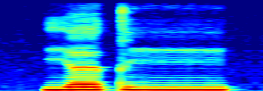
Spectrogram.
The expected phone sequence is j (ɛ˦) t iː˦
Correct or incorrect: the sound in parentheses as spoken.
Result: correct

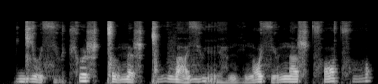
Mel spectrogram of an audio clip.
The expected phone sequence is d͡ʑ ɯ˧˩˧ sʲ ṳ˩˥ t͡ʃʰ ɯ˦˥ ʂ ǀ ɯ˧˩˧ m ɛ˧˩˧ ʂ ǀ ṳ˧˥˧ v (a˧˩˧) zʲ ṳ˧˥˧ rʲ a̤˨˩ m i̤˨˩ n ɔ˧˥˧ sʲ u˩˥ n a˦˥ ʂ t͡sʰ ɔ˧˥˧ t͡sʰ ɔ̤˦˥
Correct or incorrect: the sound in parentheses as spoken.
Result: correct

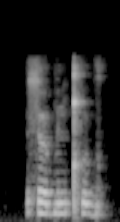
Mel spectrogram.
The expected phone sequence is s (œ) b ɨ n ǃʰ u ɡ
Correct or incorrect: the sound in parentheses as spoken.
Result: incorrect: ɵ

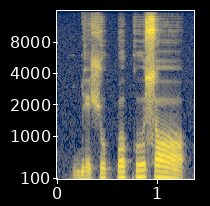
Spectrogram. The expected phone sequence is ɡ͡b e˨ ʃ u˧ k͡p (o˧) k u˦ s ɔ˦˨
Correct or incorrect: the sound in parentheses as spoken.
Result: correct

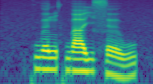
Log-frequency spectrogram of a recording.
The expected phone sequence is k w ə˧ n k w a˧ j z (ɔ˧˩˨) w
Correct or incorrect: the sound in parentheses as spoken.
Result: incorrect: ə˧˩˨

